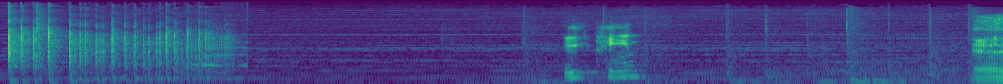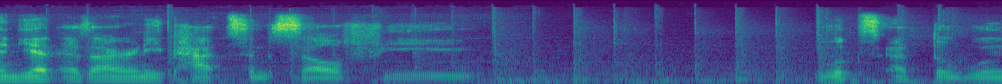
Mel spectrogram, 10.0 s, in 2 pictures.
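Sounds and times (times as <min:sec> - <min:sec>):
dice rattling and tumbling across a surface: 0:00.0 - 0:01.2
speech: 0:02.8 - 0:03.4, 0:04.8 - 0:07.6, 0:09.1 - 0:10.0.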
